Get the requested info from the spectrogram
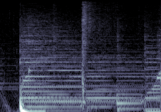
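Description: Intro music: sustained chords over deep bass hits that drop in pitch, one shortly after the start and another near the end, with a sharp high hit about a second in.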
